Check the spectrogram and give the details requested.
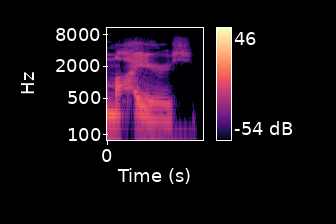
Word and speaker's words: Meijer: of it grocery tag it was called Meijer but it was spelled like my Jers oh yeah yeah there's pronounce my ears that's the weird thing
